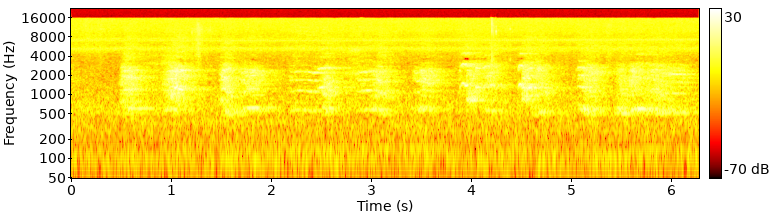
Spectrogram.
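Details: Pack of Blackcreek and Bluetick hounds on a rabbit chase, April 4, 2013; evenly spaced, ringing bay notes roughly every half second, several dogs' voices blending over a low continuous rumble.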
